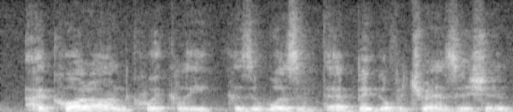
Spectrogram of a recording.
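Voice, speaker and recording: Speaking at a fairly slow pace, a man has a fairly low, somewhat breathy voice. Room echo is audible. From New York, Puerto Rican family. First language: Spanish. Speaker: interviewee. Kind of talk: interview. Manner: halting, many fillers.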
